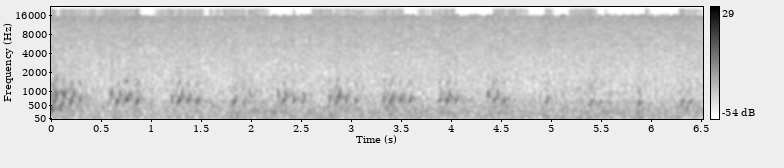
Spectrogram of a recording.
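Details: Stress squeaking from two guinea pigs in an escalating clash: short trembling bursts of squeaks roughly every half second, each burst made of quick pulses, steady and insistent.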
